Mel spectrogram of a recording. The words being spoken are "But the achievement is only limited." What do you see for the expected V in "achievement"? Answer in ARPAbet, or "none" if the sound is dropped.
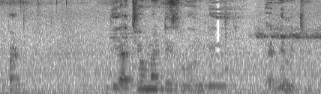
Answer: none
